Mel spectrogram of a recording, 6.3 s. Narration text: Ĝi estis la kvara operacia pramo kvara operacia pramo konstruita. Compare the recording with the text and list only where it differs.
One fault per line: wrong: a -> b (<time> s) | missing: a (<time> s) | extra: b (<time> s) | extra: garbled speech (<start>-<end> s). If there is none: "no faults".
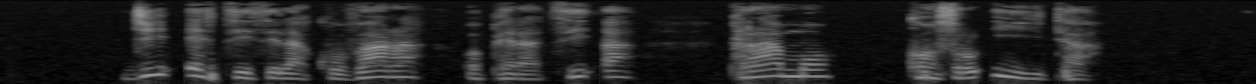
missing: kvara operacia pramo (4.1 s)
